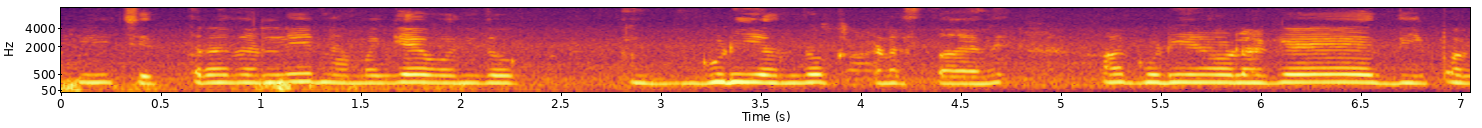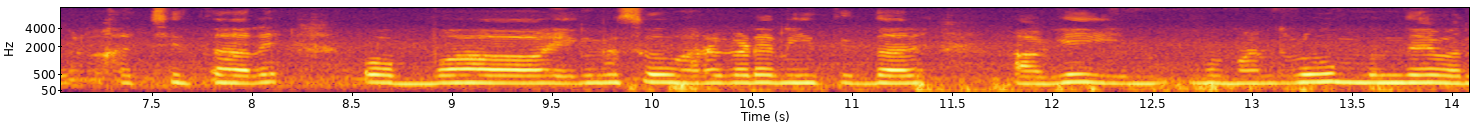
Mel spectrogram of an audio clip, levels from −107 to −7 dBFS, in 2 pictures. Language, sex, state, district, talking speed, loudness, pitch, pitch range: Kannada, female, Karnataka, Mysore, 70 wpm, -15 LUFS, 235 Hz, 225-245 Hz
